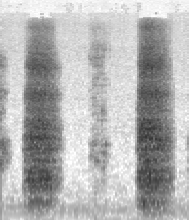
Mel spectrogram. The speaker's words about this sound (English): Exaggerating slightly for effect, but you're breathing in and out from your mouth even quicker.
